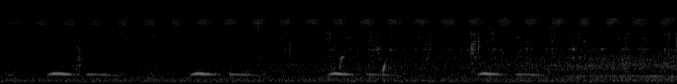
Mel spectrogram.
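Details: Mourning doves near the chickens by a swing set give soft, low two-part hoo-oo coos, four in a row about every second and a half, over a steady high insect trill.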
